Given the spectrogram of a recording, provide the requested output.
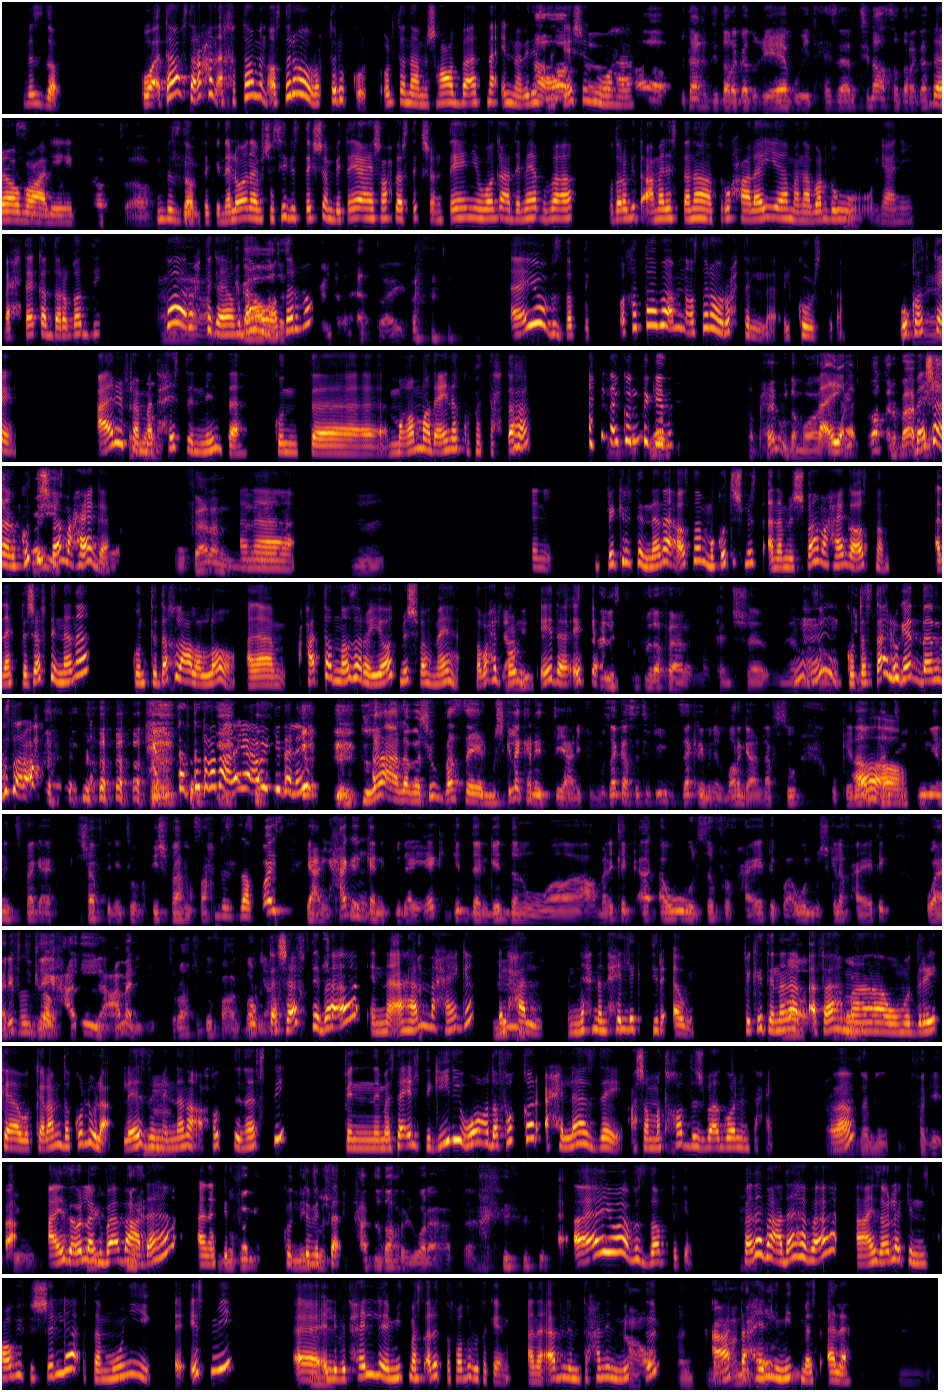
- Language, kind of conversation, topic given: Arabic, podcast, إزاي تفضل محافظ على حماسك بعد فشل مؤقت؟
- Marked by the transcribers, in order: in English: "الكورس"; unintelligible speech; in English: "السكاشن"; chuckle; in English: "السيكشن"; in English: "سيكشن"; distorted speech; chuckle; in English: "الكورس"; laughing while speaking: "أنا كنت كده"; laugh; laughing while speaking: "جدًا بصراحة. أنت بتضغط عليّا أوي كده ليه؟"; laugh; chuckle; other noise; laugh; in English: "الميد ترم"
